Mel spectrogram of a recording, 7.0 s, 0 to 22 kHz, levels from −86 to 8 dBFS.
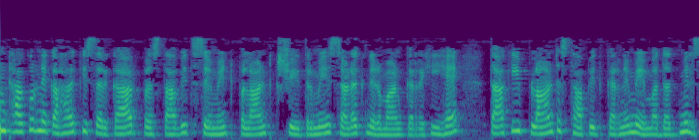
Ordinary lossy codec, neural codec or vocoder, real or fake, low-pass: none; none; real; 7.2 kHz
